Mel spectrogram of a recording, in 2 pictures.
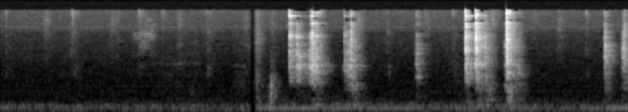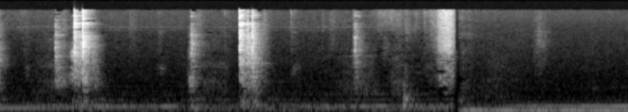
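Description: Box-end wrench on the nuts of the mill table's hold-down clamps: a run of irregular sharp metal clicks and taps as the clamps are tightened down. Near the end a low steady hum starts.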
